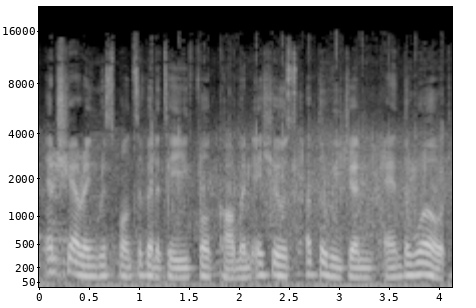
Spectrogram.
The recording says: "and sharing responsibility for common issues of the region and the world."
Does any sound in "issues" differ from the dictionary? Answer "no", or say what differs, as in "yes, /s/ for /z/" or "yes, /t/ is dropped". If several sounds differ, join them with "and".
no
